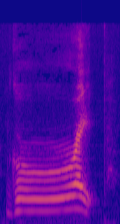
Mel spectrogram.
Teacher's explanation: the R sound is stronger and you even hear it more than the G sound. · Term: R blends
